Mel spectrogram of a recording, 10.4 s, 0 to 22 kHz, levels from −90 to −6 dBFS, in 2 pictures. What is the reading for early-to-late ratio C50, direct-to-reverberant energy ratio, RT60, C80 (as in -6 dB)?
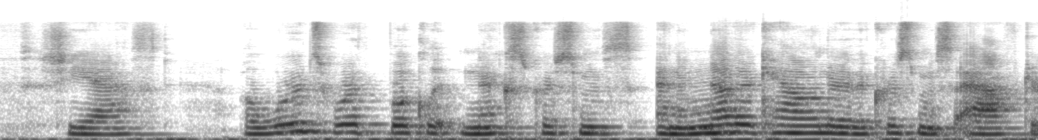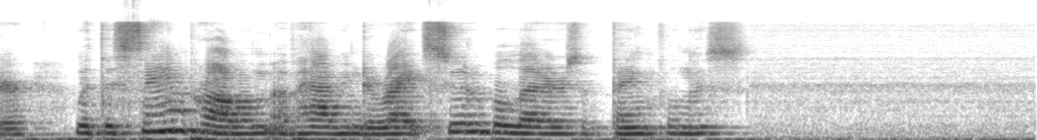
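12.5 dB, 1.5 dB, 0.40 s, 17.5 dB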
